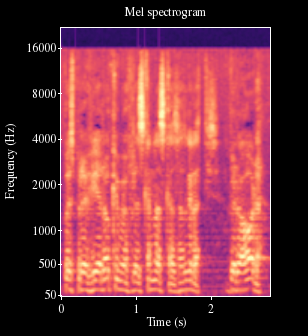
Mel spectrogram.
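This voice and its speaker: A man's voice: medium pitch, fast, a little hiss or hum. A man, a commentator in a televised debate who lays out his points in order. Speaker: political commentator.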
